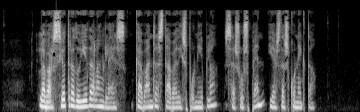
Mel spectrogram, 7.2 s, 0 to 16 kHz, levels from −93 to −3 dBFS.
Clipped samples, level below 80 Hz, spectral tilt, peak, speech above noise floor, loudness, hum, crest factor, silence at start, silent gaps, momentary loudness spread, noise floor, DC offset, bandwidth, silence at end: under 0.1%; -48 dBFS; -4.5 dB/octave; 0 dBFS; 57 dB; -17 LUFS; none; 18 dB; 0.8 s; none; 11 LU; -74 dBFS; under 0.1%; 11.5 kHz; 0.95 s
